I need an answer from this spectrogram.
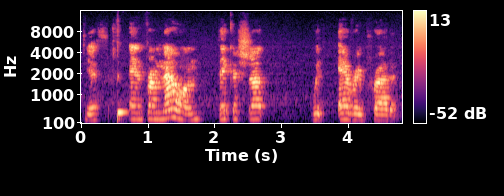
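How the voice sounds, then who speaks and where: A woman's voice: medium pitch, steady tone, unhurried, very noisy. A woman who is a native Spanish speaker chats casually, prompting a friend from off camera. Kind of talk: casual chat. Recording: roomy, distant from mic, faint music.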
